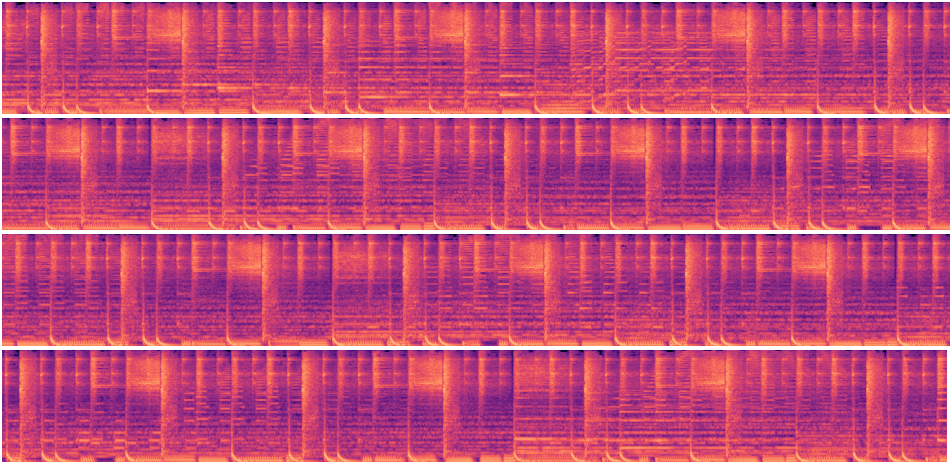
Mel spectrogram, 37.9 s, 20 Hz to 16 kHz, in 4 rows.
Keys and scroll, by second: 1.8 ctrl+z.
